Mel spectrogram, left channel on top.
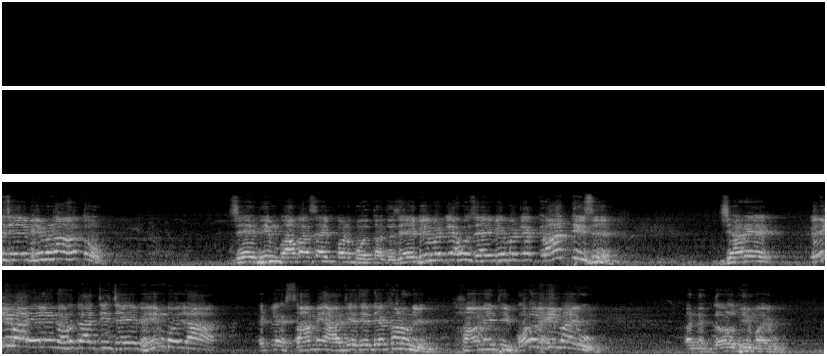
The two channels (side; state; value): left; silent; 59 dB below the other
